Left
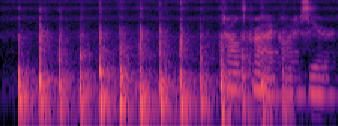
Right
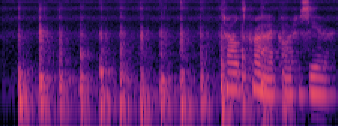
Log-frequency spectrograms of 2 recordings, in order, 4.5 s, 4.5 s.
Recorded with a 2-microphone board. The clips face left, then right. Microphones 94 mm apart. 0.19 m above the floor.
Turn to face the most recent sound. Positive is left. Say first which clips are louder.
# right 3 dB
turn(degrees=-15)  # may be behind; listen again after turning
